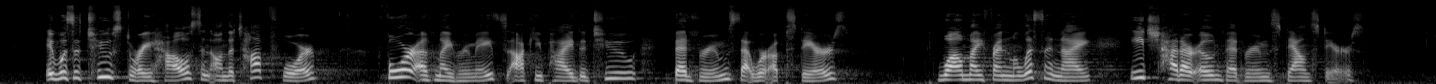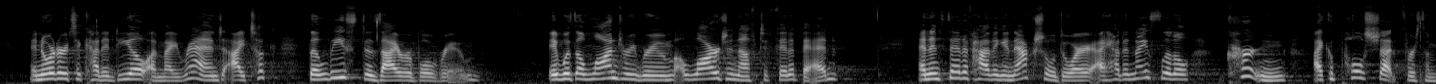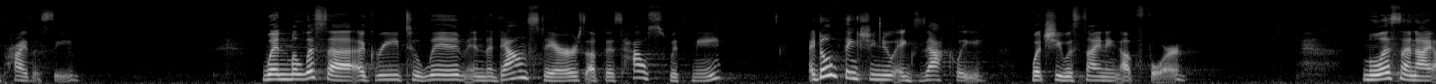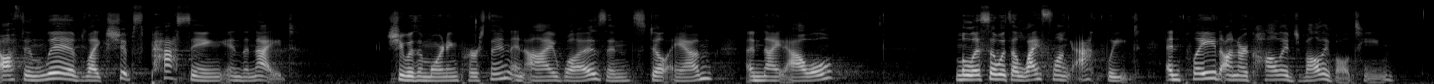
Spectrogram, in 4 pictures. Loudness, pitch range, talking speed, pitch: -23 LUFS, 185-250 Hz, 150 wpm, 215 Hz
